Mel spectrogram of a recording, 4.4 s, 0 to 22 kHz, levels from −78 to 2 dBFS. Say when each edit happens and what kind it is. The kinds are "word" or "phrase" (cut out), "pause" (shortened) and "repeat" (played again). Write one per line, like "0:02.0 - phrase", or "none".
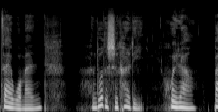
none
